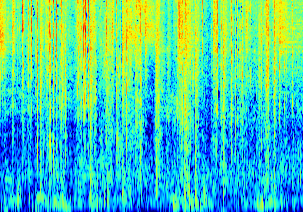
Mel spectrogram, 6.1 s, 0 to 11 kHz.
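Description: Wrapper of a 1991 Fleer football card pack being torn open and crinkled by hand: a run of irregular crackles.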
